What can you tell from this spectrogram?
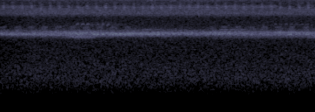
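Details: Autumn insects on a late-August night at Soni Highland, Nara, Japan, among pampas grass under the Milky Way: a dense, continuous high shrill trill holding steady throughout, with several layered bands and no other sounds.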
